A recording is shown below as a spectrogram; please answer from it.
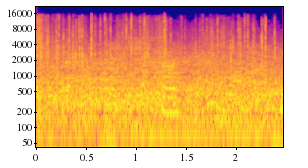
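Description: Clear acrylic display case and the rolls of tape inside it being handled, giving a quick run of small plastic clicks and knocks, over a murmur of crowd chatter.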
